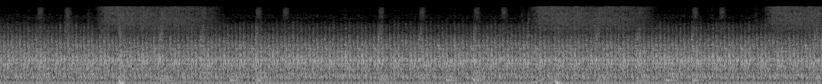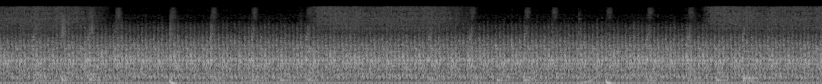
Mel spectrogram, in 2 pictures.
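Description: A tractor-type engine idling steadily, running at an even pace without revving.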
